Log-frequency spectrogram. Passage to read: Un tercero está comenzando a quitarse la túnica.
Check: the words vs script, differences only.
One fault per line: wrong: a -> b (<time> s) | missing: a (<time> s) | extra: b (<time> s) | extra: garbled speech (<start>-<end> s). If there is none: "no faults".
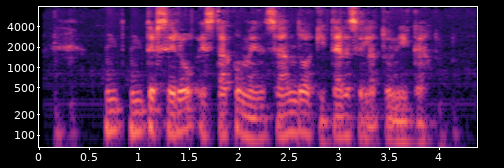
extra: un (0.9 s)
